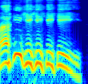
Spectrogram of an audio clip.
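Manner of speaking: high mock "hee hee" titter; imitated giggling. Acting out the girls all laughing, mock giggle. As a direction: fake a group giggle, high then falling. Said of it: "they're all laughing and".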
